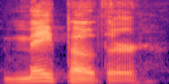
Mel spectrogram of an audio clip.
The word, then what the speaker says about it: Mapother: Maperton, That's how you pronounce that? or I It think ends in an R. Mapother, or Mapother.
